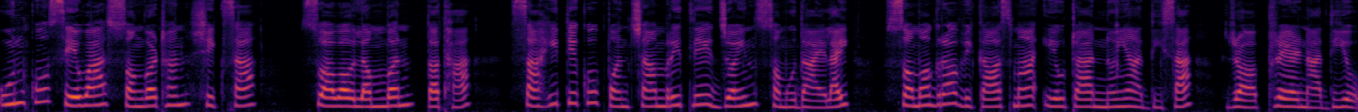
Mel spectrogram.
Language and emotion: Nepali, neutral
